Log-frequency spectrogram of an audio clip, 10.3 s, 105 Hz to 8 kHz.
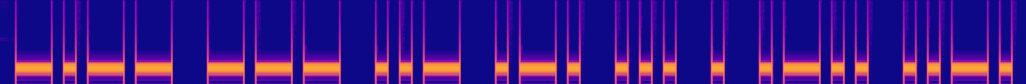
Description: Morse code, heard as a keyed tone, about 10 wpm, 250 Hz. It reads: YOURSELF
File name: morse / morse-training-10WPM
